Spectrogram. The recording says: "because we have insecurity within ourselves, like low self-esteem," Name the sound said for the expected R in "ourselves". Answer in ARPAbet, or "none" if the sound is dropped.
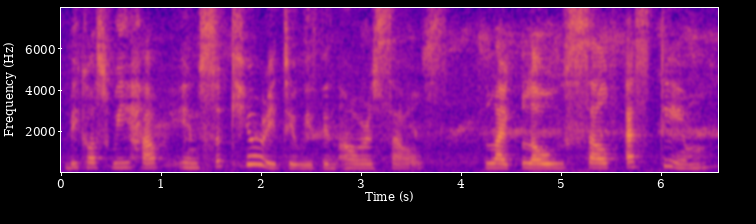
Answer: W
